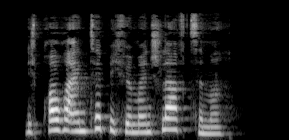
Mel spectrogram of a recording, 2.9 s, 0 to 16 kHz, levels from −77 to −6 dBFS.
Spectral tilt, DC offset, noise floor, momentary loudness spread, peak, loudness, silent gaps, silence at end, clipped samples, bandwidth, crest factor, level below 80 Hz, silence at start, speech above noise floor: -4 dB/octave; under 0.1%; -76 dBFS; 12 LU; -2 dBFS; -20 LUFS; none; 0.65 s; under 0.1%; 11.5 kHz; 18 dB; -70 dBFS; 0.25 s; 55 dB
